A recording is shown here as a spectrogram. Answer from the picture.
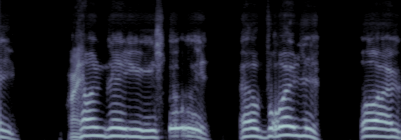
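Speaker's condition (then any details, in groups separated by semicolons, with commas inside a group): Multiple sclerosis; left side badly affected, esophagus affected; power chair, on disease-modifying infusion, home physical therapy; speech affected, much improved from barely speaking, solids hard to swallow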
